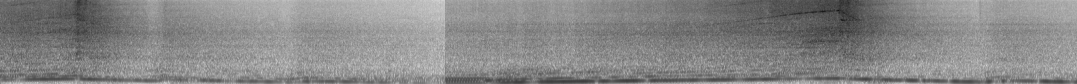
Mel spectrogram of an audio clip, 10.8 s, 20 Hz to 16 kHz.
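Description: Turbocharged Honda B18 non-VTEC four-cylinder running under part throttle on a hub dyno, its revs falling, then climbing again and dropping off about eight seconds in. A high whistle rises with the revs just before they drop.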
